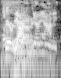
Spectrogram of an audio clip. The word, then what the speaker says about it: Sirianni: Sirianni.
